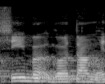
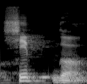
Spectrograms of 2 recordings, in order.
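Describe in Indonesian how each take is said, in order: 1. Bunyi b diikuti vokal penuh. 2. Bunyi b dihentikan cepat tanpa pantulan. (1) "itu kan terlalu" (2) "Kan nggak ada pantulannya itu"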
